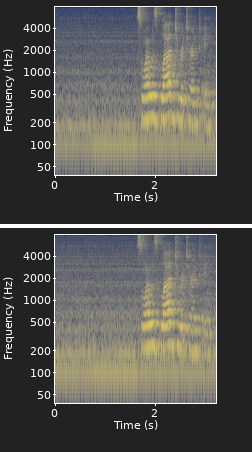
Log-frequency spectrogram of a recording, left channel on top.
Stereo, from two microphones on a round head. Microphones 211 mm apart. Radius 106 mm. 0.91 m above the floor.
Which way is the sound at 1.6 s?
10° left (ahead or behind).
